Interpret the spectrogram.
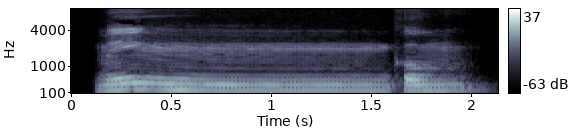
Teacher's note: Yang pertama adalah nun bertemu dengan kaf dibaca samar berdengung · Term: ikhfa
